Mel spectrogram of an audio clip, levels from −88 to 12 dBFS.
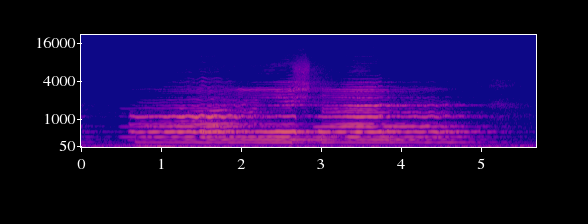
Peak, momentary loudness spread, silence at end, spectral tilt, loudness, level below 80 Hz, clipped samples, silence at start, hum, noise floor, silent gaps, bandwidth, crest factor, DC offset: -24 dBFS; 14 LU; 0.05 s; -5 dB/octave; -38 LUFS; -60 dBFS; under 0.1%; 0 s; none; -62 dBFS; none; 11 kHz; 16 dB; under 0.1%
